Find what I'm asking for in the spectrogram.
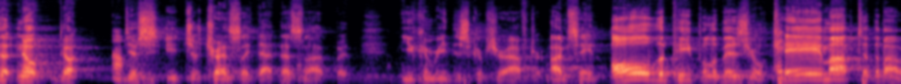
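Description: Loudness rises and falls sharply as a man talks at a moderate pace. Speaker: preacher. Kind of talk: sermon. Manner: speaks in short phrases for interpreter.

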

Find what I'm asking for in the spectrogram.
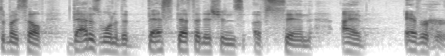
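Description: Recorded with a dry, close sound and no echo, a normal speaking voice moves at a fairly quick pace. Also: man. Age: 50s. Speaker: pastor. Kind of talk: sermon.

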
